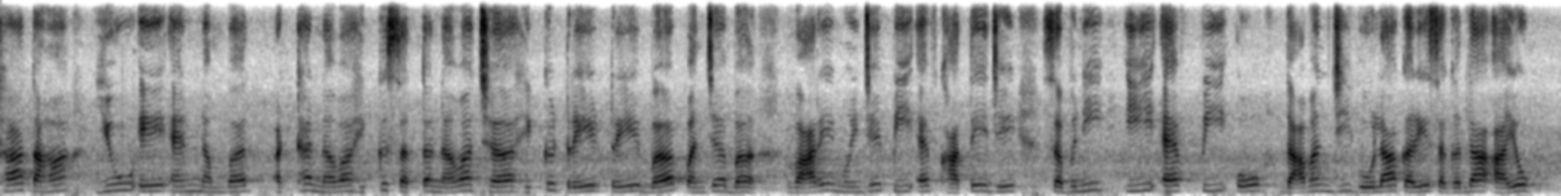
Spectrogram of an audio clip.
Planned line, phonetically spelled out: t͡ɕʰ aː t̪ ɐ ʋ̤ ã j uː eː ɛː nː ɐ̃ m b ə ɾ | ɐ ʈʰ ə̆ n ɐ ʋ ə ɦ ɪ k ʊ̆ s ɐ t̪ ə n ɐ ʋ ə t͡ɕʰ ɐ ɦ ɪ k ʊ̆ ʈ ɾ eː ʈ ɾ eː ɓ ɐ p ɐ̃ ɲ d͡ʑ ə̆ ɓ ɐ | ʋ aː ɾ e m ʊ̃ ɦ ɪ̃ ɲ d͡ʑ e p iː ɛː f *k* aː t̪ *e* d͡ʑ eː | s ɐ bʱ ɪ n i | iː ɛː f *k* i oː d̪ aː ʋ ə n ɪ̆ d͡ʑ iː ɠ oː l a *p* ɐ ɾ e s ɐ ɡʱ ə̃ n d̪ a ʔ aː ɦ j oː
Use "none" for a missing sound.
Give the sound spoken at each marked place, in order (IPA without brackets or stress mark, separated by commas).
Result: kʰ, e, p, k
